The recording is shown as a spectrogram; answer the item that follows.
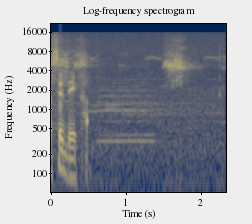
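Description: The end of a man's speech, then a faint steady tone in the background lasting under a second, like a distant horn, followed by a brief high hiss.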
